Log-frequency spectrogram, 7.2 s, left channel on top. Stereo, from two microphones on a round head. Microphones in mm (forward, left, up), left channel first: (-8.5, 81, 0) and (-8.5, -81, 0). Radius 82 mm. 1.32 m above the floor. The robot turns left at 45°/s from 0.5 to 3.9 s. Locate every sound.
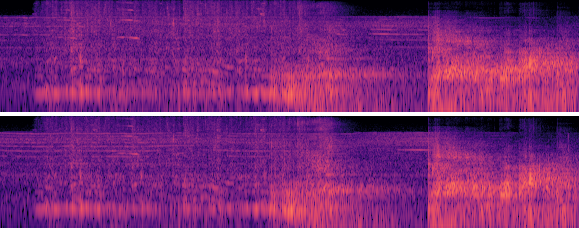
3.4 s a zipper: 15° right (ahead or behind), 0.6 m; by 4.3 s 40° right (ahead or behind), 0.6 m
5.4 s a zipper: 10° right (ahead or behind), 0.6 m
